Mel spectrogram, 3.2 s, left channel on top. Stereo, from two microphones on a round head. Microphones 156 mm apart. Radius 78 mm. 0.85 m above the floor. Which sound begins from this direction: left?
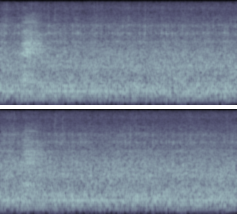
Whispering, at 0.3 s.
